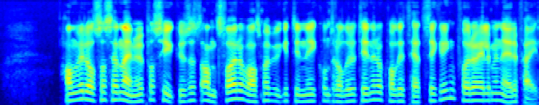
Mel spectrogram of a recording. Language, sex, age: Norwegian, male, 37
